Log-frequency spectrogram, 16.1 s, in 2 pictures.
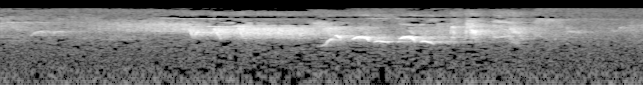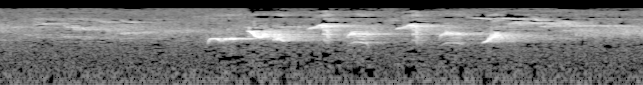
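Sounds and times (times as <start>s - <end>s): faint high bird calls: 1.9s - 7.3s, 8.2s - 16.0s.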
